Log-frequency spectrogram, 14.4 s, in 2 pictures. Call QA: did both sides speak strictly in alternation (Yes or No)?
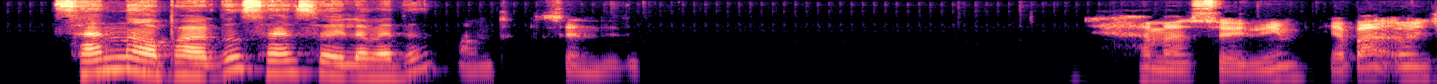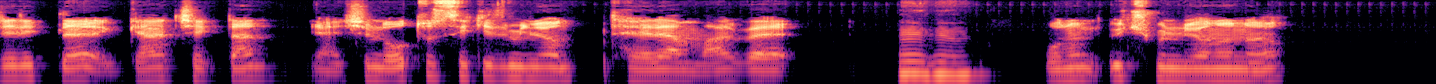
Yes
